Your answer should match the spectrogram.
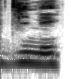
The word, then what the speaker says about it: dîner: Again, make sure to pronounce the dinner as. Le dîner.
